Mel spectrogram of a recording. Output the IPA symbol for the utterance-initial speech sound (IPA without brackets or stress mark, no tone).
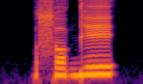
s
